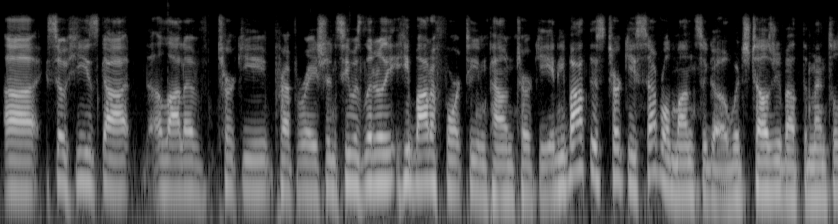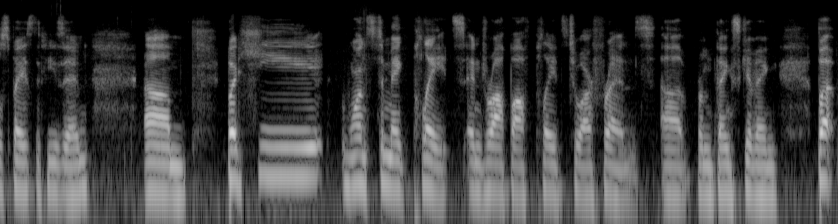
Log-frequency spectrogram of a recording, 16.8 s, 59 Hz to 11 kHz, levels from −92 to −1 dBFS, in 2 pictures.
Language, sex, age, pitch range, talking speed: English, male, 20-39, 115-140 Hz, 195 wpm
